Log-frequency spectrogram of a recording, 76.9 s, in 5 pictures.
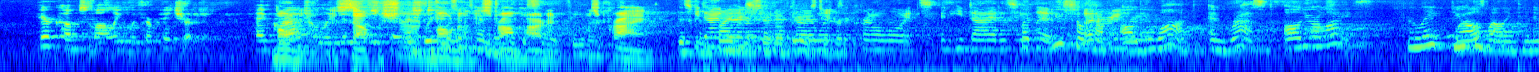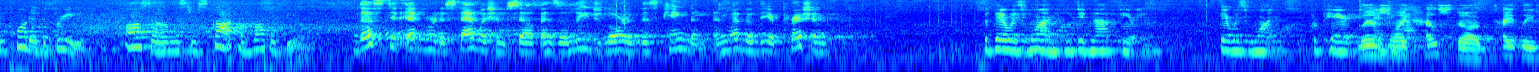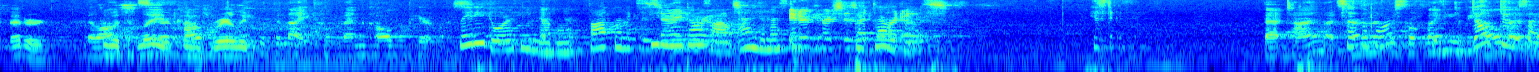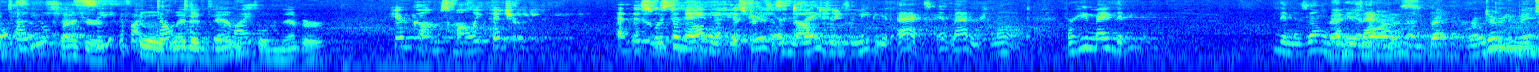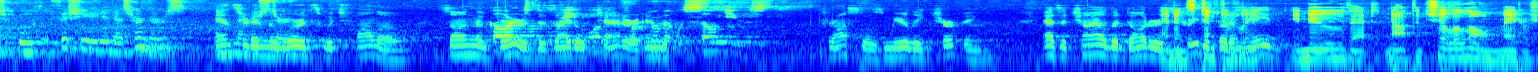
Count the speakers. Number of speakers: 10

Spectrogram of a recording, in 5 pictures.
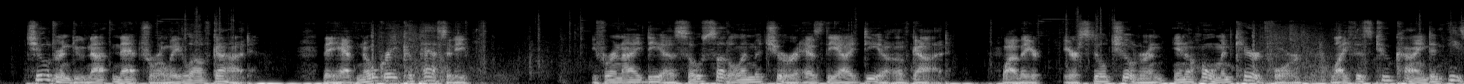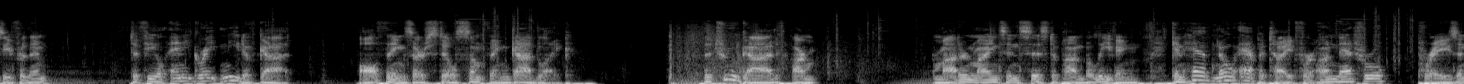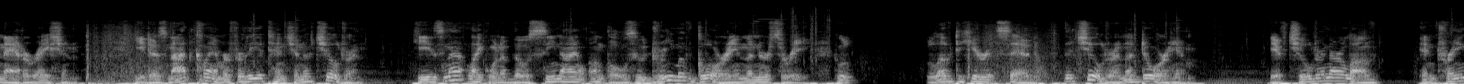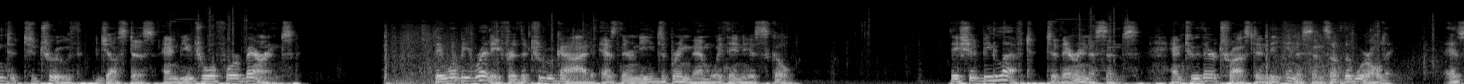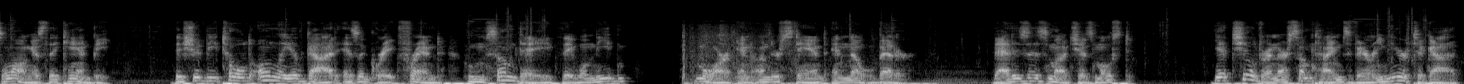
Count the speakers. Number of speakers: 1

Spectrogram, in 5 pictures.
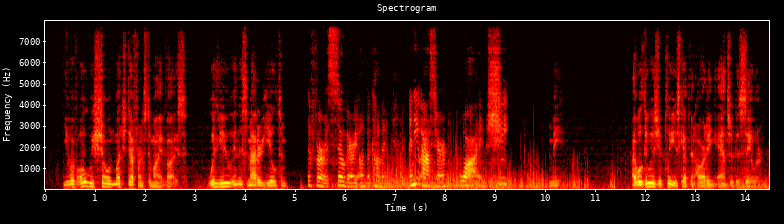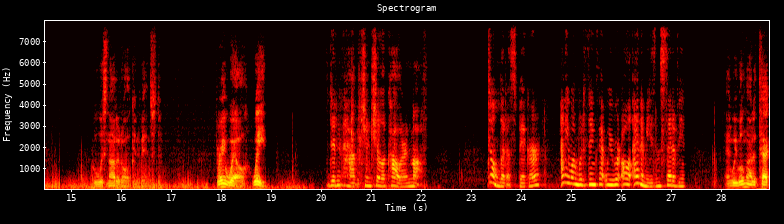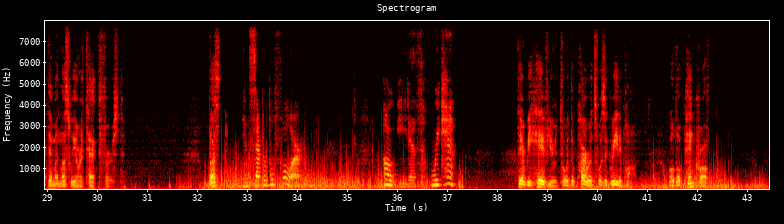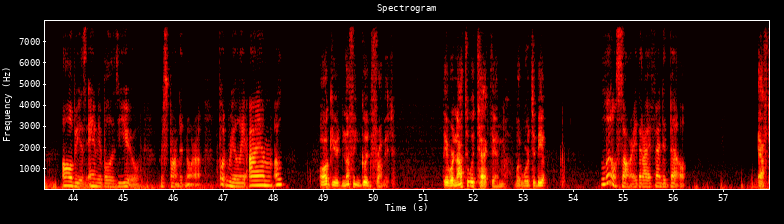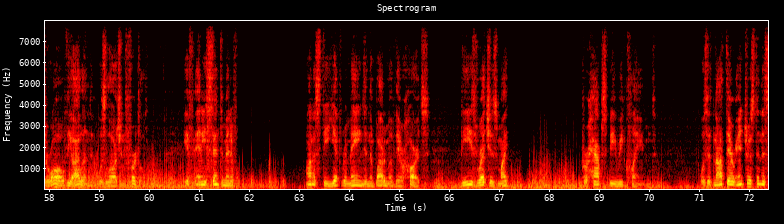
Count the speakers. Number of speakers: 2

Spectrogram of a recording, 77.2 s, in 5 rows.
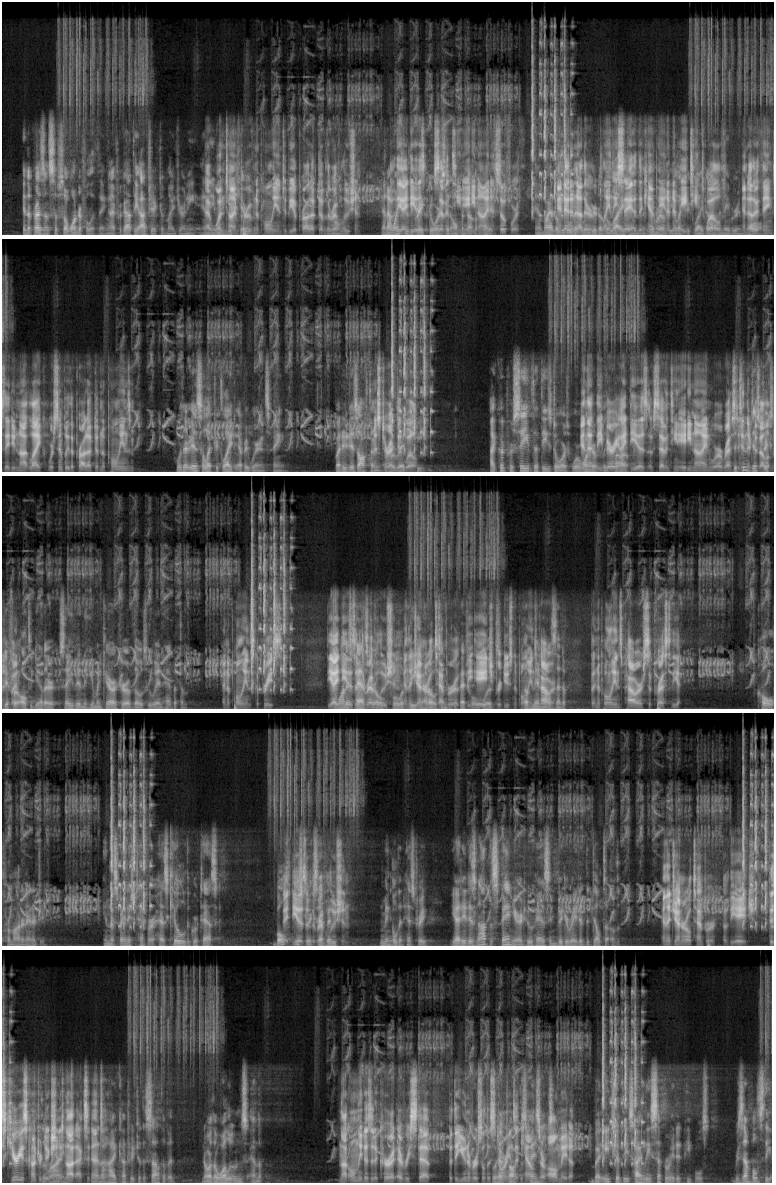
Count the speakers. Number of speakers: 2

